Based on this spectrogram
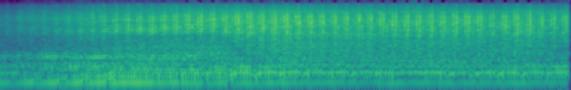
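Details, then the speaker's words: Cheap neglected Mini Cooper S, first start after only charging the battery, with loose rocker cover bolts: very loud exhaust and a lumpy idle that stumbles irregularly about twice a second; sounds like a cylinder misfiring. "Exhaust is very loud though. Definitely sounds like it's misfiring as well."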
